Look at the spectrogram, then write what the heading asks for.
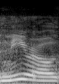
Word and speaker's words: Nero: Because the Nero almost sound like Nemo. No, so man, you got something? Yeah, but every time you ask me that, but it also rhymes with hero too, and which is a great segue.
